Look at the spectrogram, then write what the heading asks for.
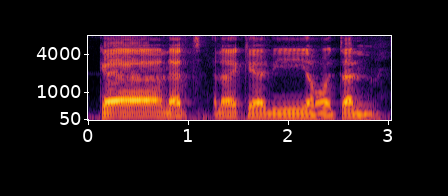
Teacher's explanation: suara tannya dibaca dengan jelas karena adanya tanwin bertemu dengan huruf hamzah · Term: izhar halqi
